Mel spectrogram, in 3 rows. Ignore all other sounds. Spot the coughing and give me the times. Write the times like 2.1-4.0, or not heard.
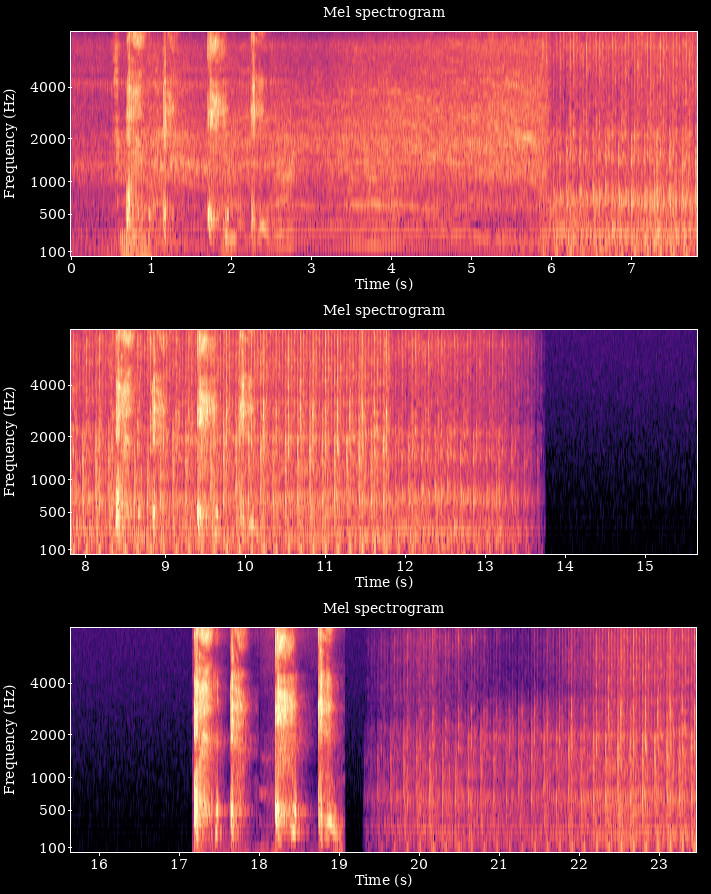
0.7-2.5, 8.3-10.2, 17.1-19.0.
